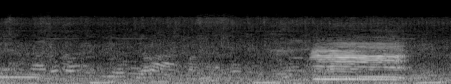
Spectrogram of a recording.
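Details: Cattle raging and charging; a single loud moo near the end, a steady, harmonic-rich bellow lasting about a second, over continuous background noise and faint speech.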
